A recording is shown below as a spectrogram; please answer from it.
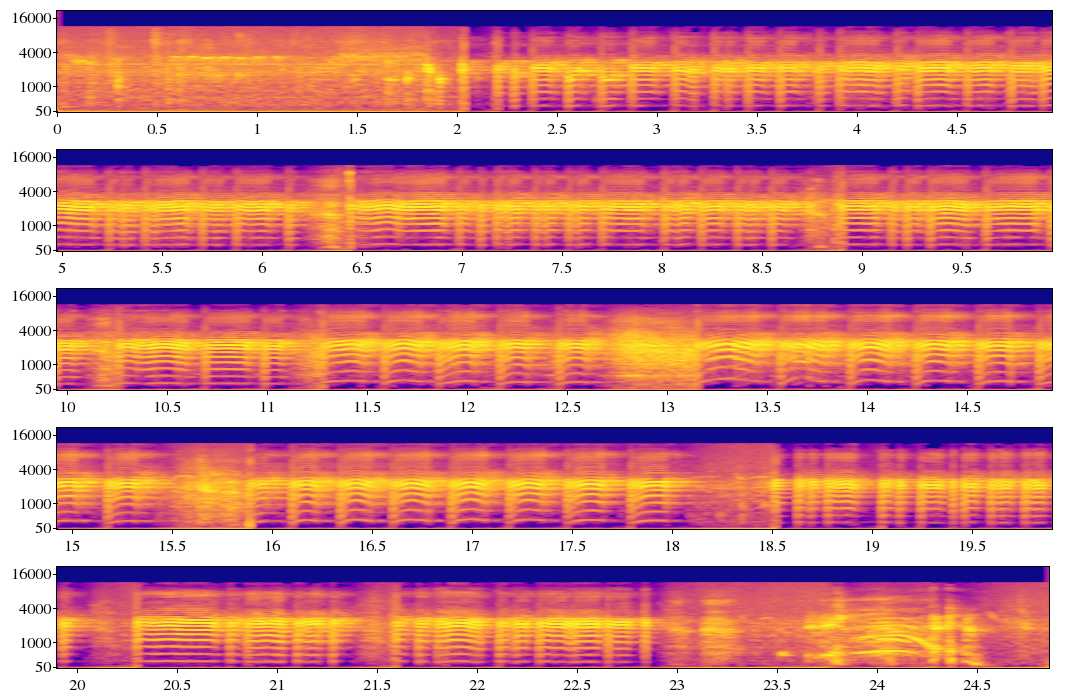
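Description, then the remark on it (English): A person imitates a female duck's feed call: a loud, rapid stream of raspy, chattering quacks running nearly nonstop, with only a few brief pauses and no talking. “That's what they call a feed call.”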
